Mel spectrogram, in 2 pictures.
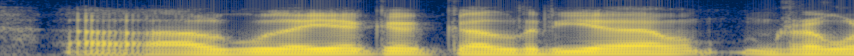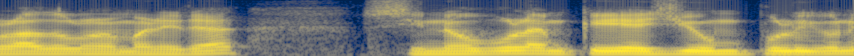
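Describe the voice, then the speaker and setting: Against a quiet background, a man talks. His voice is fairly high in pitch. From Catalonia. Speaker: local TV interviewer. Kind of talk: interview. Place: studio. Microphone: studio mic.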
